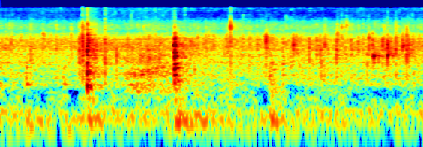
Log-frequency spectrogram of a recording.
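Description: Onions frying in a pan while cabbage curry is being cooked, a steady soft sizzle with a few sharp stirring clicks and scrapes, close and fairly quiet, no voices.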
